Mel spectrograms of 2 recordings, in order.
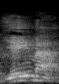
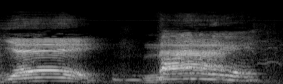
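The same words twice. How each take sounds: First: It sounds sincere and enthusiastic. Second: It sounds sarcastic and mocking.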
